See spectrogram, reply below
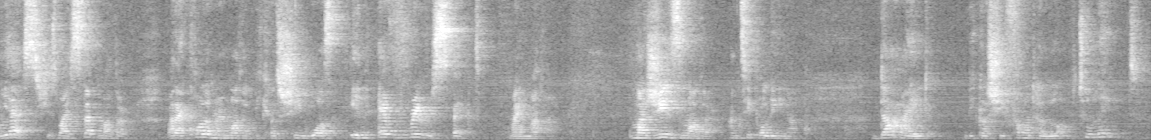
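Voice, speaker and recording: A woman speaking earnestly and emphatically, with touches of humor, as a guest in a live radio interview. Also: medium pitch. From Ghana. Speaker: charity founder and cancer survivor. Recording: echoey room, distant mic, background noise.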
